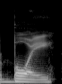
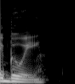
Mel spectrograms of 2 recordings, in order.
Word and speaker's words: buoy: But it's a portmanteau of sonar and buoy, or boy. I say buoy. That's just the way I've always said that word.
